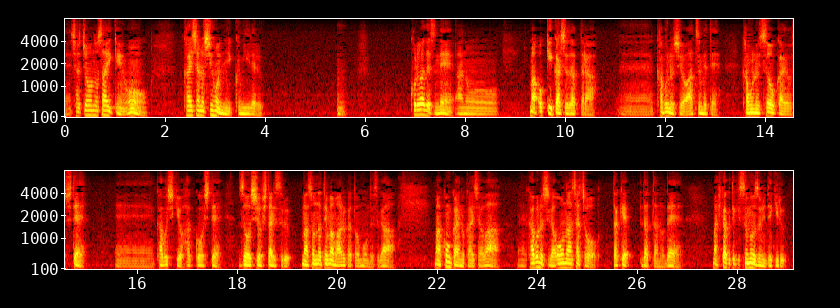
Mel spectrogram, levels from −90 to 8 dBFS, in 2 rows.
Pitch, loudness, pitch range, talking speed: 95 Hz, -19 LUFS, 85-115 Hz, 255 characters per minute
